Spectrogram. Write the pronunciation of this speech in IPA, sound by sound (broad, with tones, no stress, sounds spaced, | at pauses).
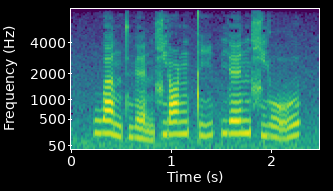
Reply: w a˥˩ n t̪ ɥ ɛ̰˨˩ n ɕ j ɑ˥ ŋ t̪ i˧˥ p j ɛ˥ n ɕ j o̰˨˩˦ ʊ̯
